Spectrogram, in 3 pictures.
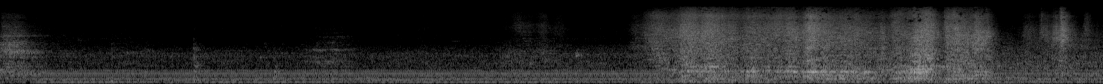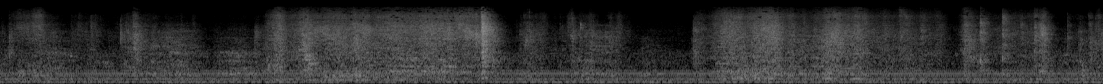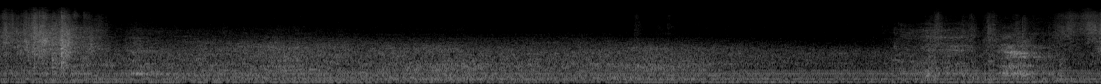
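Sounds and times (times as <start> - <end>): tape peeling off glass: 6.3 - 12.6, 13.7 - 17.2, 18.0 - 23.1.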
